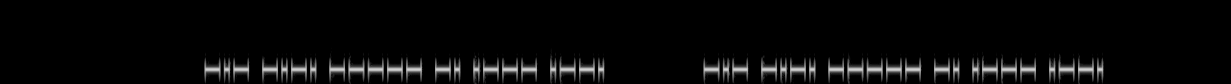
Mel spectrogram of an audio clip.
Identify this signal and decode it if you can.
Morse code, heard as a keyed tone, about 25 wpm, 700 Hz. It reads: KC0NJP KC0NJP
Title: USA Call Signs - 6 Characters - Repeated 2x - 25wpm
